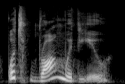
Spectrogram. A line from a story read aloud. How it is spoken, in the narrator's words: Ashley snapped in irritation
